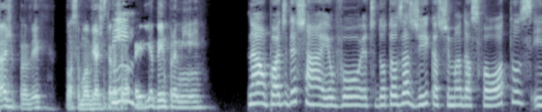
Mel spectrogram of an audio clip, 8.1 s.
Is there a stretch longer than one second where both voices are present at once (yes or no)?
no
